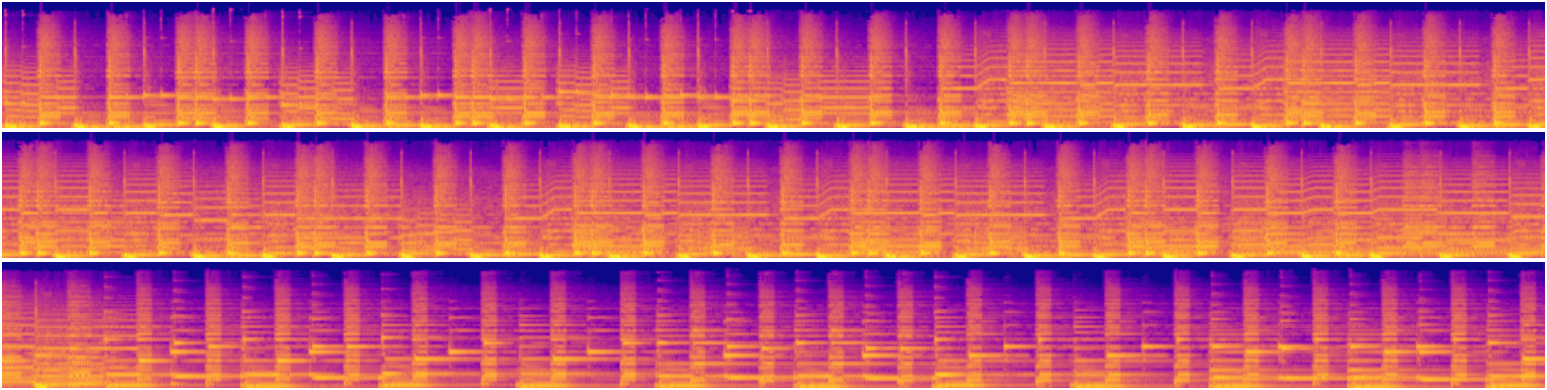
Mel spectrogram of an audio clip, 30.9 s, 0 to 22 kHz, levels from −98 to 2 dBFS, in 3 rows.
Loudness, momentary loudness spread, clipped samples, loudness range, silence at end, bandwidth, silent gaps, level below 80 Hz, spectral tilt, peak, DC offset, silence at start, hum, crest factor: -12 LUFS; 6 LU; under 0.1%; 5 LU; 0 s; 15 kHz; none; -16 dBFS; -5.5 dB/octave; 0 dBFS; 0.5%; 0 s; none; 12 dB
